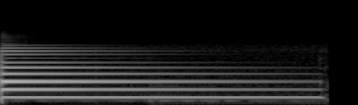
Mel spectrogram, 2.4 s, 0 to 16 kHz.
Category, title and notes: Instrument samples > String
Random guitar notes 001 CIS4 08
electric, electricguitar, guitar, stratocaster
